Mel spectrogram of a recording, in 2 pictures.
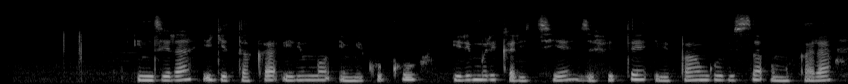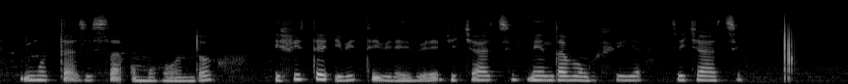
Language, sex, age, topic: Kinyarwanda, female, 18-24, government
